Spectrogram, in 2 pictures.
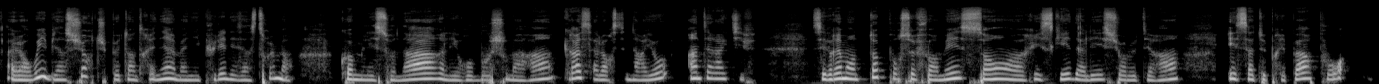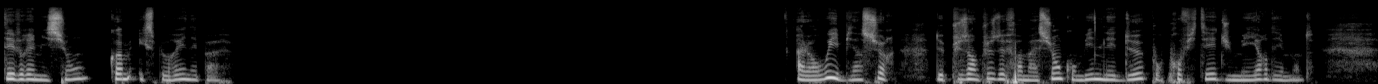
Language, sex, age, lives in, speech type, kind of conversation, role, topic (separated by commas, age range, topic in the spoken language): French, female, 30-34, France, read, expert-assistant, expert, Quelle méthode rend l’étude des océans plus vivante et moins théorique ?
